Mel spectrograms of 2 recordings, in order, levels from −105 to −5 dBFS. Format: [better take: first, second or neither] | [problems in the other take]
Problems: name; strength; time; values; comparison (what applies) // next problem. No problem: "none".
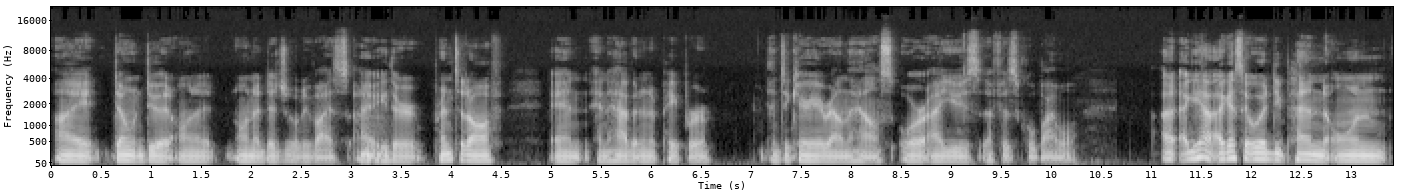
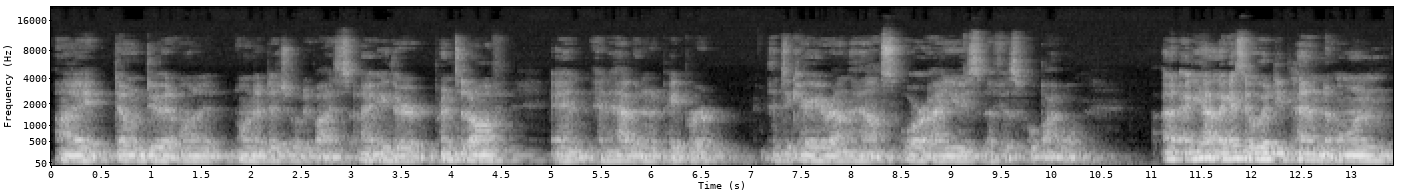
first | off-mic speech; far // room echo; noticeable; dies away in 0.6 s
